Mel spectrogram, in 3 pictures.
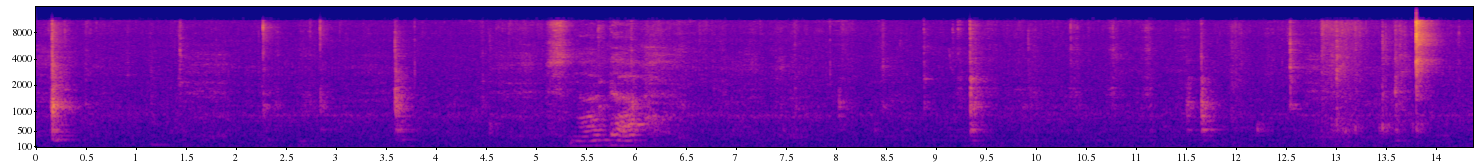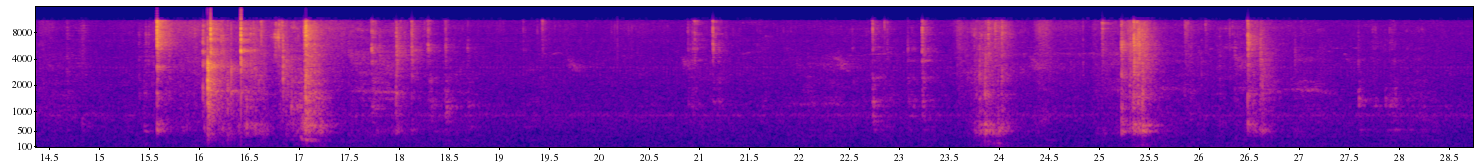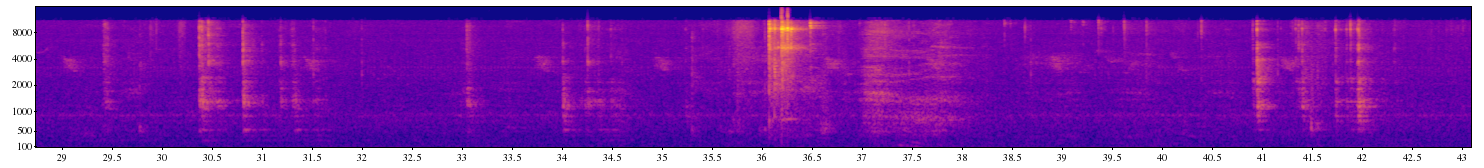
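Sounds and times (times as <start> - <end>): tools and screws clinking on steel: 15.4 - 18.8, 22.7 - 24.2, 25.0 - 27.0, 34.0 - 36.8, 39.2 - 42.5.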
